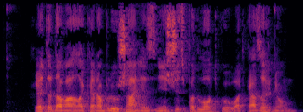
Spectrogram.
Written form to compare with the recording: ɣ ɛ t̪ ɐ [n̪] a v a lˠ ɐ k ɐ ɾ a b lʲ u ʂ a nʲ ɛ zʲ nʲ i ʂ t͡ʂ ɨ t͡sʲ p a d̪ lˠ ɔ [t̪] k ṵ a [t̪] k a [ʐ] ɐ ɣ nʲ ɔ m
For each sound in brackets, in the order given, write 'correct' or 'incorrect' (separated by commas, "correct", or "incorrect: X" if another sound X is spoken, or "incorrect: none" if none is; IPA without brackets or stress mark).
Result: incorrect: d̪, correct, correct, incorrect: z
